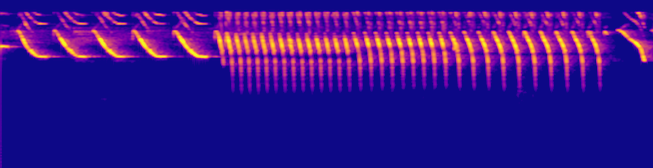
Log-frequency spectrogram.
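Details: Canary producing clear, long-running song used to encourage male canaries to sing; several slow upward-curving whistles lead into a dense, rapid trill of short descending chirps, closing with another swooping note.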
